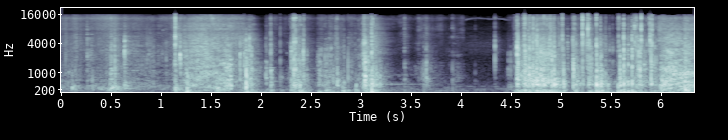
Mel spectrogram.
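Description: Rustling of a black fabric bag as it is packed, with knocks and clicks as a plastic water bottle and other things are pushed in. The rustling comes in two bursts, about a second in and again near the end.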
